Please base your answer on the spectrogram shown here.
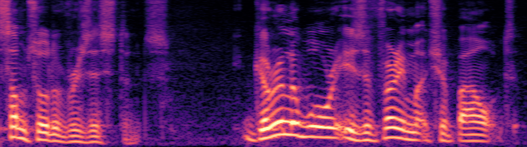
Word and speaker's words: guerrilla: That's spelt Guerrilla, pronounced in Spanish guerrilla.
